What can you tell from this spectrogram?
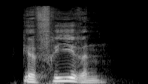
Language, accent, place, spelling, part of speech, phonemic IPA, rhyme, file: German, Germany, Berlin, gefrieren, verb, /ɡəˈfʁiːʁən/, -iːʁən, De-gefrieren.ogg
- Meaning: to freeze (to become solid due to low temperature)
